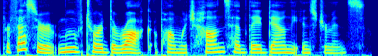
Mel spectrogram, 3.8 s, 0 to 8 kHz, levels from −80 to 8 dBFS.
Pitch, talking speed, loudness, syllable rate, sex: 205 Hz, 220 wpm, -19 LUFS, 5.8 syllables/s, female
